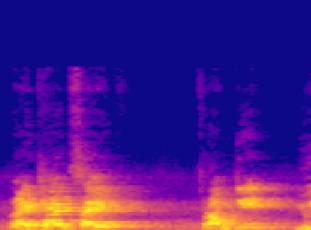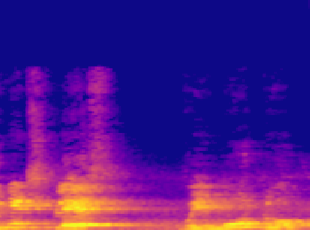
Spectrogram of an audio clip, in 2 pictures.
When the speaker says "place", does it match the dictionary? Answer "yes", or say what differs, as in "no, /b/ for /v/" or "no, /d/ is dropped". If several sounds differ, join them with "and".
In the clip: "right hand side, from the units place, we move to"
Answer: yes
